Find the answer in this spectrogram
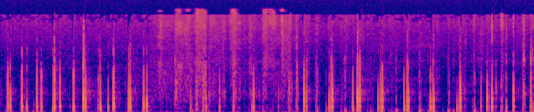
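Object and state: Cork coaster.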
